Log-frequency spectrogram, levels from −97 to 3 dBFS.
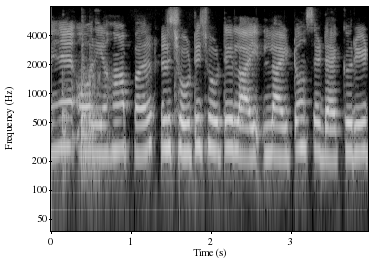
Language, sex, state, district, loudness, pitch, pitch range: Hindi, female, Uttar Pradesh, Jalaun, -22 LUFS, 250 Hz, 240-265 Hz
